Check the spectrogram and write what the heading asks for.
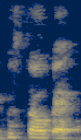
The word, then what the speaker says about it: Posobiec: Yes, thank you, Posobiec.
